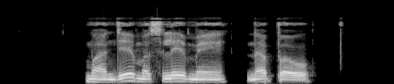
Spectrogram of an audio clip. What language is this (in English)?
Lasi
